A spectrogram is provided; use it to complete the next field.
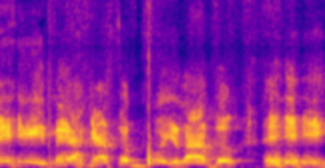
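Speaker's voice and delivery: put-on jovial tone. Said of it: "he gets real uh jovial".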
